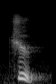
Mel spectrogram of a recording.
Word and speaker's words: 锯: This character is pronounced fourth tone, 锯, 锯.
